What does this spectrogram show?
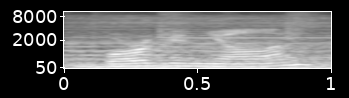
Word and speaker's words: bourguignon: It's short rib bourguignon. Did I say that right? You said it right.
